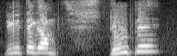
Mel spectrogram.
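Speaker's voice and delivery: ordinary delivery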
